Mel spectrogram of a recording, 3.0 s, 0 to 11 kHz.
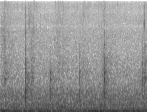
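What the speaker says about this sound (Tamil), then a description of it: "இன்னும் ஒரு 2 மினிட்ஸ் நம்ம மிக்ஸ் பண்ணிகிட்டே இருந்தோம்னா பேனில் ஒட்டாமல் வருது" Halwa mixture is stirred in a pan on the stove, with soft scraping strokes against the pan at a slow, uneven rhythm over a constant low sizzle, close and fairly loud.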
